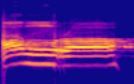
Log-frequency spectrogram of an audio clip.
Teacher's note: mim mati bertemu dengan ro kita sebut dengan izhar syafawi yang kita baca pendek ya atau tidak berdengung jelas terang itu ya Amro rnya kita baca panjang cuma satu Alif saja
